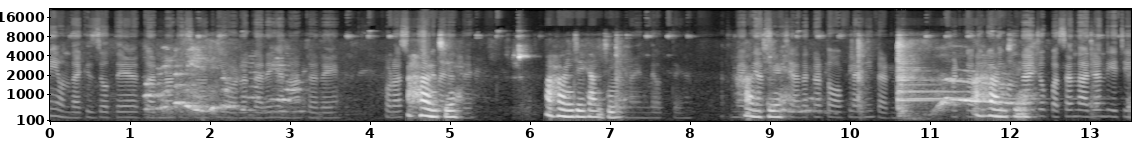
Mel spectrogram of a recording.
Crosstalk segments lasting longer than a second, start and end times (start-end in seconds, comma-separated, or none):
none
